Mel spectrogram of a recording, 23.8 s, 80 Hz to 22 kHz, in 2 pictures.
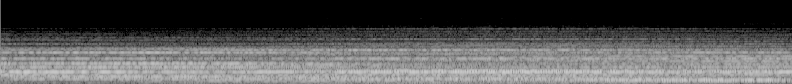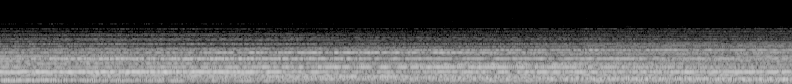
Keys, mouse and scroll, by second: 0.0-1.2 drag, 1.2-2.3 right drag, 2.3-3.9 middle drag, 3.9 s, 7.3-9.2 middle drag, 9.2-9.6 scroll down 1, 9.6-11.4 shift+middle drag, 11.4 shift+a, 13.5 s, 15.5 g, 18.2-19.5 drag, 19.5-20.5 middle drag, 20.5 click, 21.5 s, 23.1 s.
